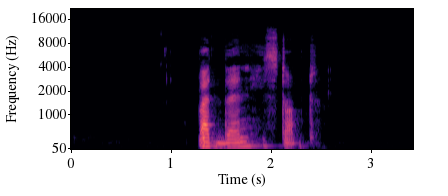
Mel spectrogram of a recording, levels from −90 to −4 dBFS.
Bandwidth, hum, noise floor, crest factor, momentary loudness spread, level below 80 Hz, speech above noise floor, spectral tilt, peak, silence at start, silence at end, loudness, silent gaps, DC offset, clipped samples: 12.5 kHz; none; -89 dBFS; 28 dB; 19 LU; -80 dBFS; 51 dB; -4.5 dB/octave; -14 dBFS; 1.3 s; 0.95 s; -38 LUFS; none; under 0.1%; under 0.1%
